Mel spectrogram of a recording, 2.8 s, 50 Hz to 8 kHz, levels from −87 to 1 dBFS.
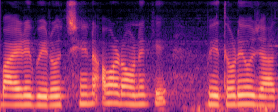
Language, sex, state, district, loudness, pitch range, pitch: Bengali, female, West Bengal, Paschim Medinipur, -16 LUFS, 185-200 Hz, 190 Hz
